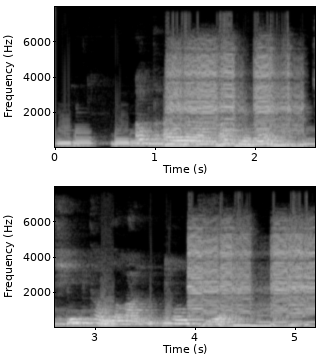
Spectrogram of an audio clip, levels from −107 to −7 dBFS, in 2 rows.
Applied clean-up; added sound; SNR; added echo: none; Guitar; 2 dB; reverberation time 0.9 s.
